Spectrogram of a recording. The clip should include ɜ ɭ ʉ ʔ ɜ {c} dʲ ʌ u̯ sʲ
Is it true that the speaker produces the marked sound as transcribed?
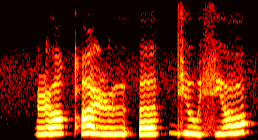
no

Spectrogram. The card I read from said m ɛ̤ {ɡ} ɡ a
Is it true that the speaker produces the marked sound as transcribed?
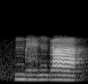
no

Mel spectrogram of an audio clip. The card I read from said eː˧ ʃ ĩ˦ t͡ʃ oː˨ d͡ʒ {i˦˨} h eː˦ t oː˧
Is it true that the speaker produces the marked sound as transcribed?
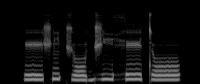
yes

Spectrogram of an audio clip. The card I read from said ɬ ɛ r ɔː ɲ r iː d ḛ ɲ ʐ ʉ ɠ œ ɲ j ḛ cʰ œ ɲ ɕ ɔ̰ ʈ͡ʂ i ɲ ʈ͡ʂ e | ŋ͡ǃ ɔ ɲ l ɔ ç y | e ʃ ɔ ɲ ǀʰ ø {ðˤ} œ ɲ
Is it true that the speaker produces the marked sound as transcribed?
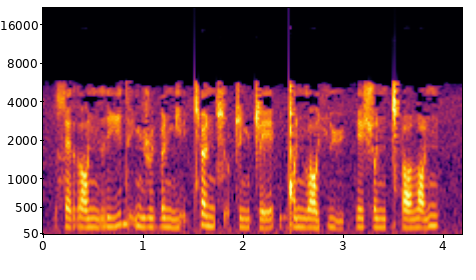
yes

